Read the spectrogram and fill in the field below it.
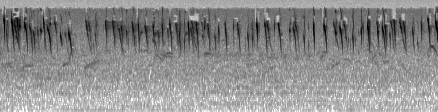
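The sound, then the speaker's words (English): A chimney swift's rapid, high-pitched chittering call runs continuously, a dense stream of sharp twittering notes with no voices present. “The chimney swift is such an interesting bird.”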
